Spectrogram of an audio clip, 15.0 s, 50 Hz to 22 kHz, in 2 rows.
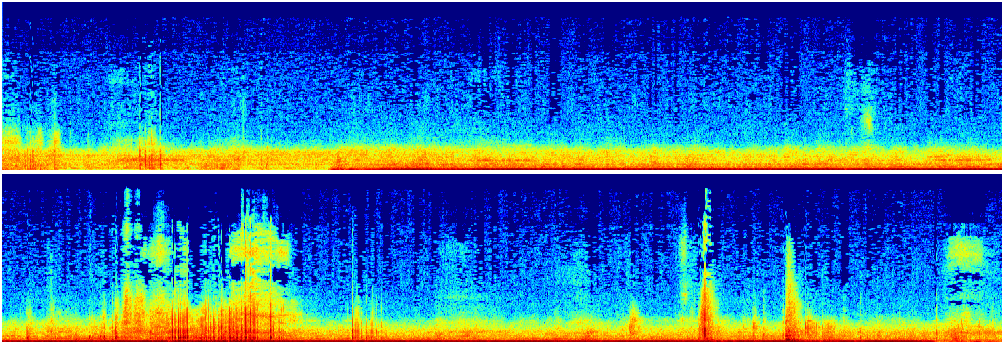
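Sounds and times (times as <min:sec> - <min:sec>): washing machine hum: 0:00.0 - 0:15.0
washing machine rush of noise: 0:00.0 - 0:15.0.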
